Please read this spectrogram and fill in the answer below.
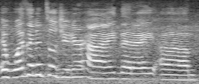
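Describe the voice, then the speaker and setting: Audible room echo surrounds the woman as she speaks. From Chicago suburbs, Mexican-American family. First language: Spanish. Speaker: storyteller. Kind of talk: personal storytelling on stage.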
